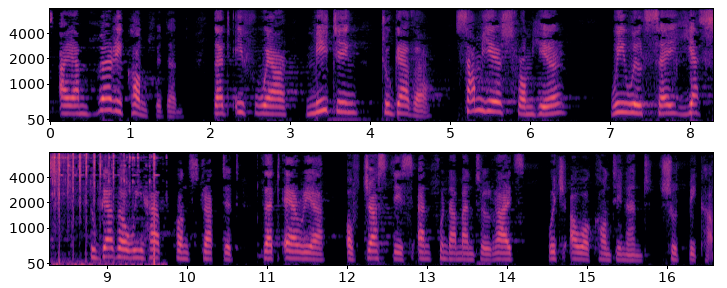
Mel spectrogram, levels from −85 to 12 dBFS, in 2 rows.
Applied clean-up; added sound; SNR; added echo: classical method spectral subtraction.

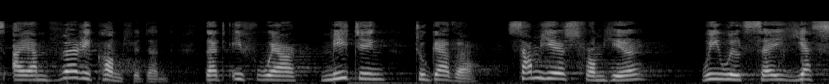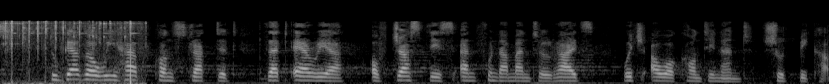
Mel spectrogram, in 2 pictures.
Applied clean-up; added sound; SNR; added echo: none; Keys jangling; -2 dB; none.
